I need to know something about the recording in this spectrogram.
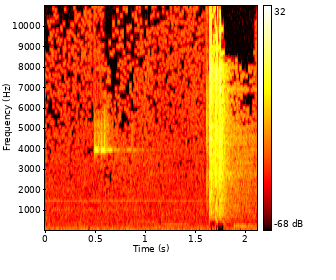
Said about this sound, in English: Oh, I have to take a photo of this plaque, otherwise.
